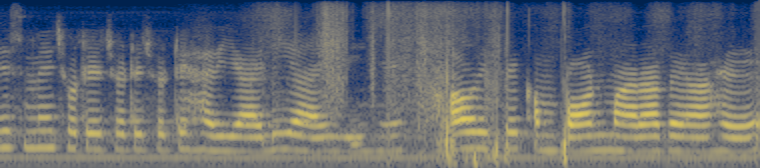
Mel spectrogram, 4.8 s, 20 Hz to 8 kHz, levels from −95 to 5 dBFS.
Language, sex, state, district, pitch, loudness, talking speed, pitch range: Hindi, male, Punjab, Fazilka, 235 Hz, -17 LUFS, 175 wpm, 225-255 Hz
